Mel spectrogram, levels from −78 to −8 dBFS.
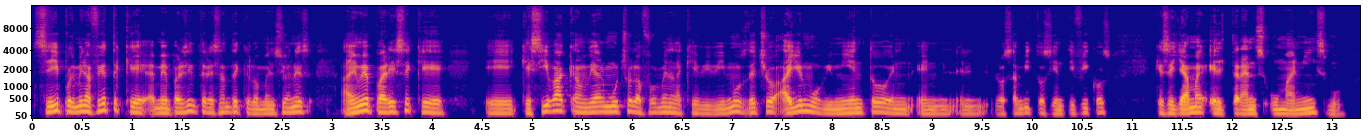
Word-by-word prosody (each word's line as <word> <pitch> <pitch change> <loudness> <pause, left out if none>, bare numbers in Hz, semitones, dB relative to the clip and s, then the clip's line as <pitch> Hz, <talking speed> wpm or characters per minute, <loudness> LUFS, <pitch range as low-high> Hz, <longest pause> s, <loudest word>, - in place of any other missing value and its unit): Sí, 140 +5 +2
pues 145 -2 +2
mira, 145 0 +4
fíjate 175 +3 -1
que 130 -4 +1
me 115 0 +2
parece 120 +7 +2
interesante 130 -1 -1
que 115 -6 -6
lo 100 - -1
menciones. 125 +8 -2 0.3
A 105 - -1
mí 120 - +6
me 170 +3 +8
parece 135 +6 +3
que 115 -5 0 0.4
eh, 105 0 -2
que 110 - -2
sí 145 - +2
va 165 +1 +5
a 155 - -1
cambiar 135 +1 0
mucho 140 +2 +1
la - - +3
forma 125 +1 -5
en 125 - -1
la 110 - -5
que 110 +1 -7
vivimos. 105 +8 -2
De 120 - +1
hecho, 140 +2 +1
hay 140 - +5
un 155 - +2
movimiento 115 +2 0
en 105 -2 -3
en 95 0 -5
en 95 0 -8
los 90 -1 -7
ámbitos 110 -3 -5
científicos 100 +6 -7 0.4
que - - -3
se 105 -1 +1
llama 125 +6 +5
el 100 -7 +1
transhumanismo. 100 -2 0
115 Hz, 205 wpm, -24 LUFS, 100-135 Hz, 0.4 s, me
